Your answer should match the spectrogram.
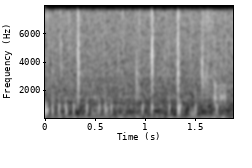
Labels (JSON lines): {"label": "biophony, knock croak", "recorder": "SoundTrap 300"}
